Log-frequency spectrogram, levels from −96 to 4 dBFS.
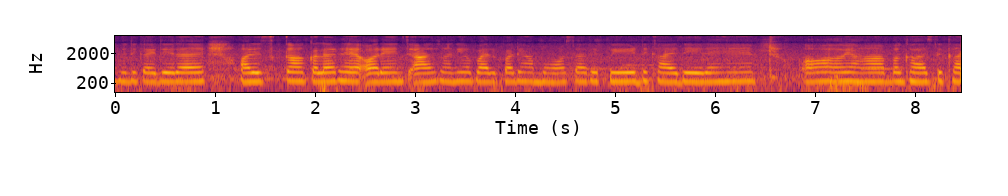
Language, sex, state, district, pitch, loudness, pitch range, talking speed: Hindi, female, Uttar Pradesh, Jalaun, 230 Hz, -20 LUFS, 225-230 Hz, 185 wpm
